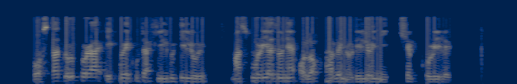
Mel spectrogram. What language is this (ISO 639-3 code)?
asm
